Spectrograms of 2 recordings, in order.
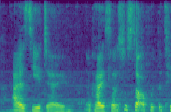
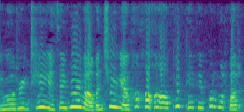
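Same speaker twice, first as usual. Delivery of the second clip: high, loud hammed-up posh English; laughing parody of a tea-drinking Englishman; mock posh Brit; 10 semitones higher, 5 dB louder than usual. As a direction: send up the Americans' idea of Brits. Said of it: "the Americans' take on British".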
